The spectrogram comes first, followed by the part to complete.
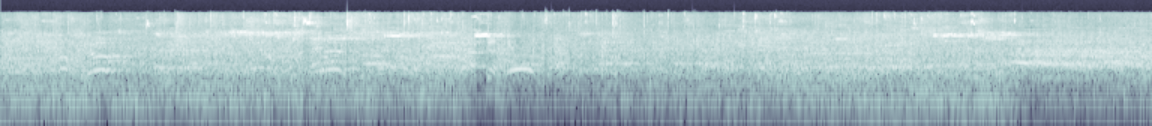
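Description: Echoing volleyball-hall din: volleyballs struck and bouncing on several courts, with players' and spectators' voices and shouts. A few short, high whistle tones sound, one near the end.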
